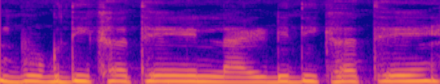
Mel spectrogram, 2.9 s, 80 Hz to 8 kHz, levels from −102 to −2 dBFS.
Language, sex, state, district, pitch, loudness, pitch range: Chhattisgarhi, male, Chhattisgarh, Bilaspur, 195 Hz, -33 LUFS, 180-195 Hz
